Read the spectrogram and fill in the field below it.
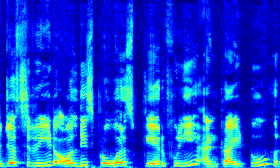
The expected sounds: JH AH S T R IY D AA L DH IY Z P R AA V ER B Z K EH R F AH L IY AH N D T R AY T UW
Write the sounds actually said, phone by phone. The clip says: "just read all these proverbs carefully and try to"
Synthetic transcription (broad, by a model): JH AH S T R IY D AA L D IY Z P R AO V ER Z K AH R F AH L IY AH N D T R AY T UW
